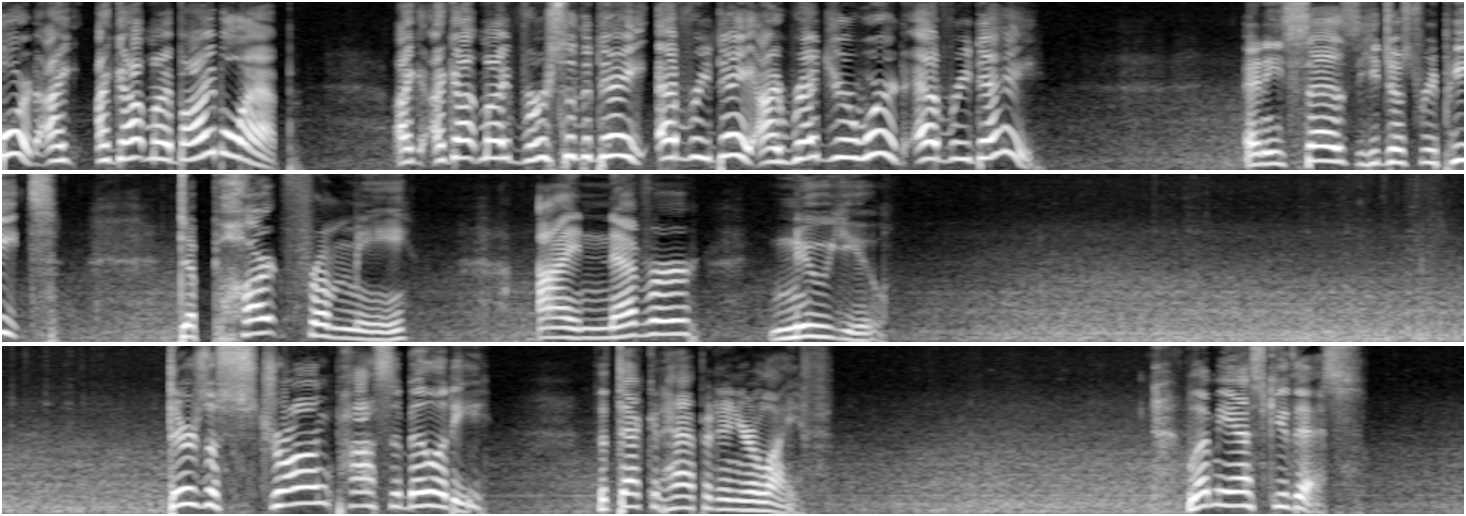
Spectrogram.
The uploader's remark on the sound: In this episode I do a Faith Friday episode in the truck.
